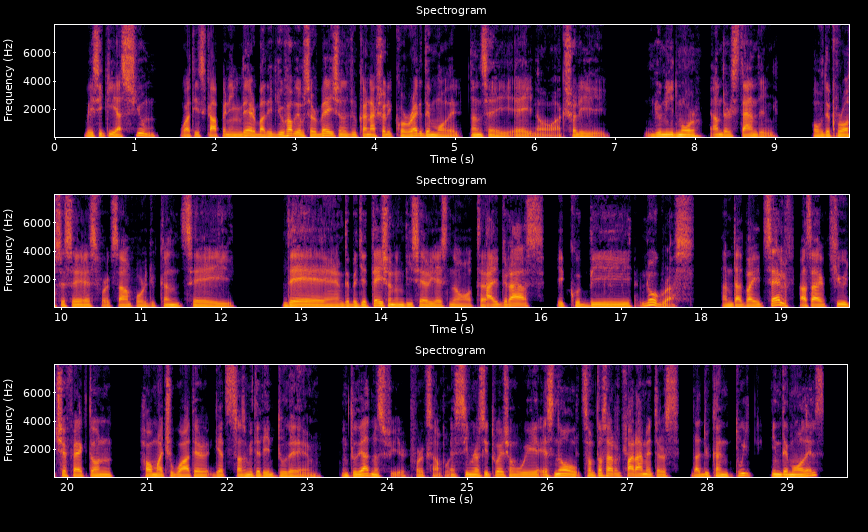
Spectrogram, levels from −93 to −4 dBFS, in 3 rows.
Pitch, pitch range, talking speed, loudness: 105 Hz, 100-110 Hz, 175 wpm, -24 LUFS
